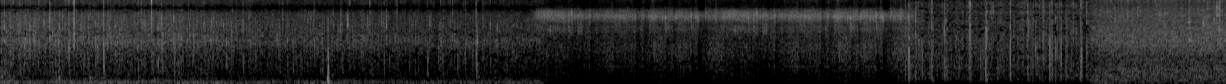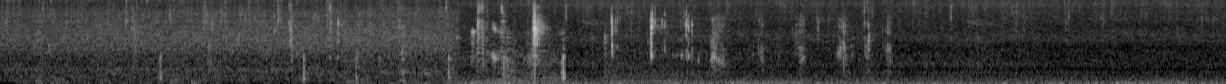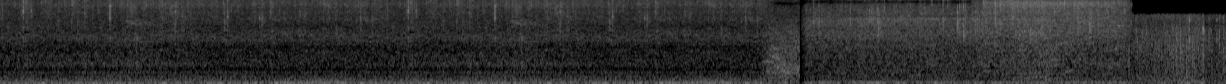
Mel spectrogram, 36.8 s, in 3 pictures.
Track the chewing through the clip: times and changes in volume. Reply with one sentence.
You can hear the chewing from 13.6 to 21.2 s, getting louder then quieter.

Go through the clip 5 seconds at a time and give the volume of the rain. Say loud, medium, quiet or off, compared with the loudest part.
loud, medium, loud, loud, loud, loud, loud, loud.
